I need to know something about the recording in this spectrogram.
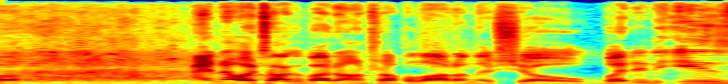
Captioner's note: laughter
